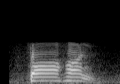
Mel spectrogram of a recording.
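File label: "pohon", Indonesian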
